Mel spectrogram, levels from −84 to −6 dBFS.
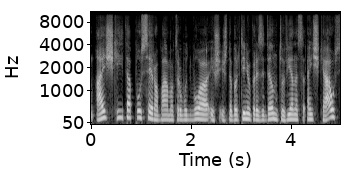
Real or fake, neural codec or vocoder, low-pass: fake; codec, 16 kHz in and 24 kHz out, 0.8 kbps, FocalCodec, streaming, 65536 codes; 9.9 kHz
